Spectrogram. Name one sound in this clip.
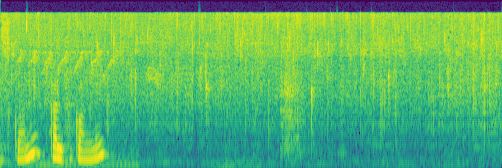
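Chopped chillies drop into a pan.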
